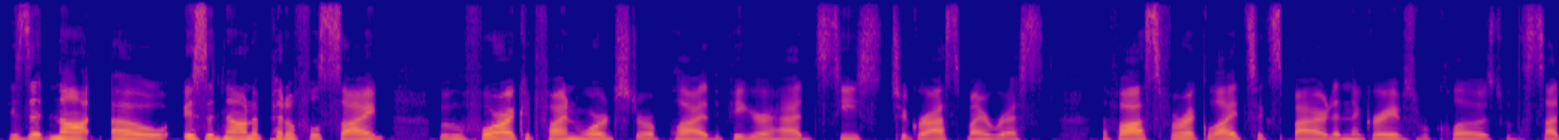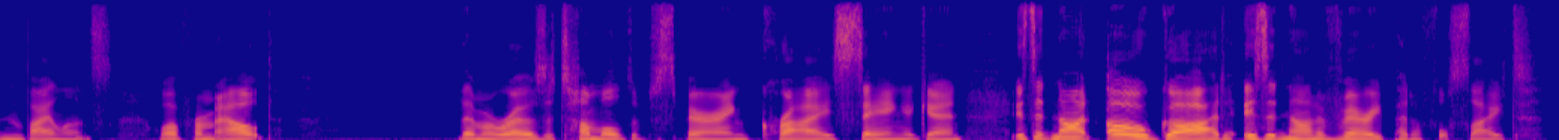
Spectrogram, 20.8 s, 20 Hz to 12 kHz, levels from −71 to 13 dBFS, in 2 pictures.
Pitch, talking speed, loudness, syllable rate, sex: 205 Hz, 175 wpm, -19 LUFS, 5.2 syllables/s, female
